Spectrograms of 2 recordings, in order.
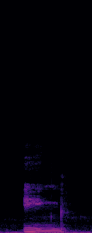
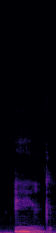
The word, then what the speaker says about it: Ng: Ing. – Ing.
